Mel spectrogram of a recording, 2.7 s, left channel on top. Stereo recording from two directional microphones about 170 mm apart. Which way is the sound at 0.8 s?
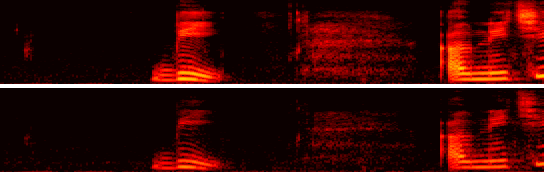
50° left (ahead or behind).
